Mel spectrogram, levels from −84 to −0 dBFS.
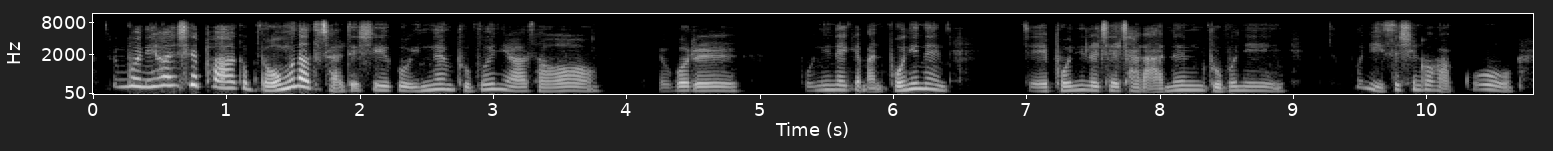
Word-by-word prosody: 충분히 325 0 +2
현실 375 +2 +6
파악은 265 - +3
너무나도 255 - +8
잘 - - +3
되시고 170 -3 -3
있는 195 +7 -4
부분이어서 155 -4 -4 0.5
요거를 155 +1 -1 0.5
본인에게만 185 +1 -6
본인은 205 +2 0 0.6
이제 150 -1 -6
본인을 170 +1 -2
제일 160 -2 +1
잘 145 -1 -2
아는 185 +5 -4
부분이 165 +1 -6 0.3
충분히 255 - -14
있으신 195 -1 -3
것 195 -1 -5
같고 185 -1 -7
175 Hz, 310 characters per minute, -25 LUFS, 160-215 Hz, 0.6 s, 너무나도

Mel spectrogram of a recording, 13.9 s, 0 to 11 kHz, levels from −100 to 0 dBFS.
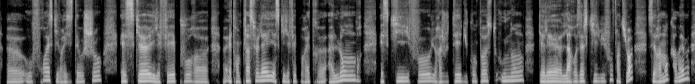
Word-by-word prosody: heu, 105 +1 -6
au 110 -2 -12
froid? 160 +8 -4
Est-ce 165 - +6
qu'il 120 - -5
va - - -10
résister 100 +1 0
au 115 +1 -8
chaud? 160 +8 +4 0.4
Est-ce 120 +1 +10
qu'il 135 -3 +3
est - - -4
fait 120 +3 -1
pour, 125 -2 -7
heu, 110 0 -7 0.4
être 115 - -2
en 115 - -6
plein 130 +5 0
soleil? 160 +4 +3
Est-ce 135 -5 +9
qu'il 120 -3 -5
est - - -6
fait 125 +2 -4
pour 110 -1 -12
être, 110 -2 -9
heu, 110 +2 -7
à 110 - -4
l'ombre? 170 +5 -4 0.4
Est-ce 110 -1 +7
qu'il 135 0 0
faut 130 +2 -4
lui 125 -3 -8
rajouter 110 +4 -5
du 110 -3 -9
compost 135 +4 -4
ou 140 0 -6
non? 160 +4 -6 0.3
Quelle 120 -2 -1
est, 120 0 +1
heu, - - -2
l'arrosage 120 +3 +2
qu'il 125 -1 -2
lui 125 - -9
faut? 190 - -7
Enfin, 130 -9 -7
tu - - +4
vois? - - +5 0.3
C'est 130 - +1
vraiment 125 +9 -2
quand 135 - -8
même, 180 +10 -3
125 Hz, 220 wpm, -26 LUFS, 115-140 Hz, 0.4 s, Est-ce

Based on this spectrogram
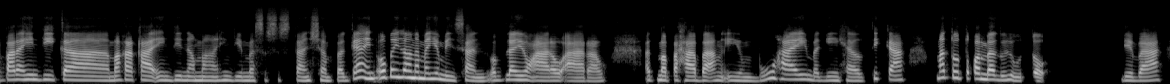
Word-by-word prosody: para 215 +1 +4
hindi 220 -1 -1
ka 195 -3 +3
makakain 200 -2 +2
din 195 0 -3
ng 185 - -1
mga 180 -1 -1
hindi 185 -1 -4
masusustansyang 180 0 -5
pagkain," 275 - +2
okey 335 +2 +3
lang 320 -2 +6
naman 265 -2 +4
yung 250 - +2
minsan 175 -3 -2
'wag 190 +1 -5
lang 215 -1 +3
yung - - 0
araw-araw 160 -3 +1 0.4
at 190 - -6
mapahaba 190 -3 +2
ang - - -6
iyong 175 -3 -4
buhay, 230 - +1
maging 180 -2 -5
healthy 175 +9 -5
ka, 215 -3 +1 0.3
matuto 305 -2 +1
kang 260 -2 +3
maguluto, 200 -6 -1 0.7
di 185 -1 -4
ba? 180 +2 +2
195 Hz, 165 wpm, -22 LUFS, 180-225 Hz, 0.7 s, lang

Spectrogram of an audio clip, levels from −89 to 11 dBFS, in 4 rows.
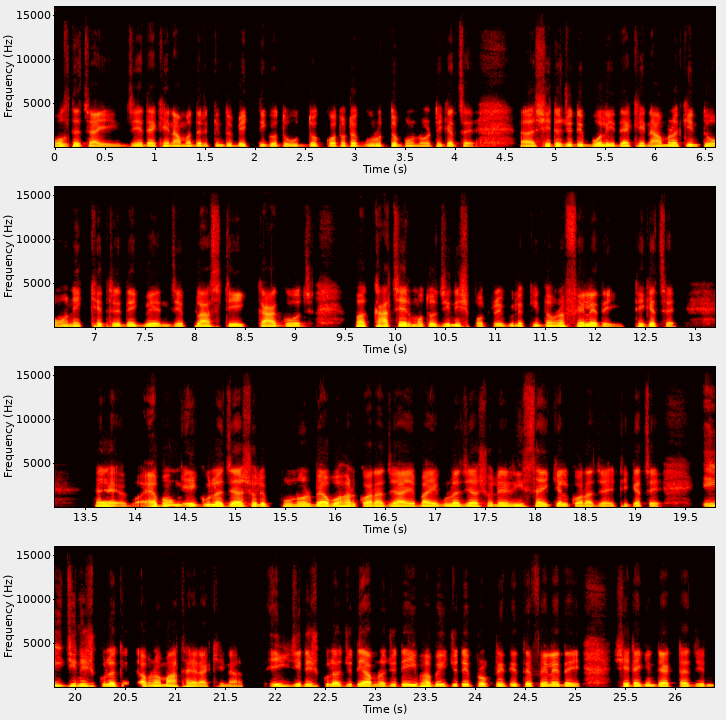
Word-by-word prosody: বলতে 135 +4 +2
চাই, 90 -1 0 0.3
যে 120 - 0
দেখেন 125 -1 +1
আমাদের 110 +2 -1
কিন্তু 120 -1 -2
ব্যক্তিগত 130 +3 -2
উদ্যোগ 120 +1 -4
কতটা 125 +1 0
গুরুত্বপূর্ণ। 115 -4 -1 0.2
ঠিক 125 - -4
আছে? - - -6 0.6
আ - - +2
সেটা 140 +1 +2
যদি 145 0 +2
বলি 125 -4 +4
দেখেন 110 +1 0
আমরা 130 +2 +2
কিন্তু 145 -1 0 0.2
অনেক 165 +3 -1
ক্ষেত্রে 150 -1 0
দেখবেন 115 -3 +2
যে 105 - +1
প্লাস্টিক, 115 -1 0 0.2
কাগজ 115 0 0 0.5
বা 145 - +5
কাঁচের 150 +2 +3
মতো 150 +1 -3
জিনিসপত্র 120 -6 -2
এগুলো 115 +2 -3
কিন্তু 125 -1 -5
আমরা 125 +1 +3
ফেলে 130 -1 +5
দেই। 85 +3 -5 0.2
ঠিক 135 - -1
আছে? - - -6 0.8
হ্যাঁ 180 -1 +5 0.4
এবং 150 -2 +2 0.2
এগুলা 155 +3 +4
যে 160 - +6
আসলে 145 +1 +1 0.2
পুনর্ব্যবহার 140 -3 +3
করা 125 -2 +4
যায় 115 -2 +4
বা 115 - +3
এগুলা 120 +2 +3
যে 130 - +2
আসলে 125 +1 -2 0.2
recycle 135 +1 0
করা 110 -3 +2
যায়, 90 -1 -2
ঠিক 120 - -9
আছে? - - -4 0.6
এই 215 - +2
জিনিসগুলো 170 -3 +2
কিন্তু - - -16
আমরা 130 +1 +1
মাথায় 120 0 0
রাখি 95 +1 -8
না। 90 - -7 0.4
এই 170 - +1
জিনিসগুলা 165 -1 0
যদি 165 0 0
আমরা 155 +1 -2
যদি 150 0 -2
এইভাবেই 145 +3 +3
যদি 165 -1 +2
প্রকৃতিতে 150 -1 -1
ফেলে 130 -1 +2
দেই 105 -2 +2 0.4
সেটা 125 -1 +1
কিন্তু 130 -1 -1
একটা 125 +2 -3
জি 130 - -3
130 Hz, 170 wpm, -20 LUFS, 115-145 Hz, 0.8 s, যে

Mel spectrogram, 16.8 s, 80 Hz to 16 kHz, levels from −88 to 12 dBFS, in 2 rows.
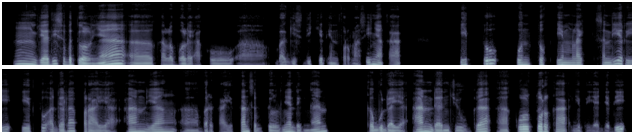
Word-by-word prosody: Mmm, 155 -3 +3
jadi 115 +7 +5
sebetulnya, 125 - +5
eee, 100 -1 -1
kalau 90 -1 -7
boleh 95 +1 -3
aku, 90 +1 -10
eee, 90 0 -15 0.2
bagi 90 +1 -8
sedikit 100 +4 -9
informasinya, 100 +5 -4
Kak, - - -8 0.8
itu 150 +8 +2 0.2
untuk 130 0 -2
Imlek 120 -2 +1
sendiri 120 -1 0 0.2
itu 110 +9 -6
adalah 115 +6 -3
perayaan 110 - -3
yang, 120 +3 -2
eee, 95 -2 -10
berkaitan 95 +6 -4
sebetulnya 100 +1 -3
dengan 110 +6 -3 0.5
kebudayaan 105 +5 +2
dan 95 -1 +2
juga, 100 +9 +1
eee, 100 -3 -4
kultur, 130 0 +6
Kak, 110 -4 -1
gitu 90 0 -13
ya, - - -9
jadi, 115 +6 0
110 Hz, 120 wpm, -31 LUFS, 95-130 Hz, 0.8 s, kultur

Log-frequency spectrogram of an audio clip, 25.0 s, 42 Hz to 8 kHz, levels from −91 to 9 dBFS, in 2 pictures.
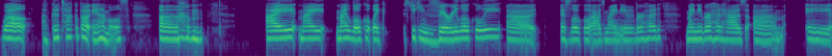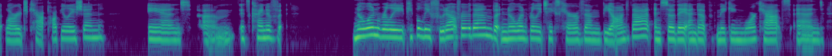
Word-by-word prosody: Well, 230 -2 +6 0.2
I'm 195 - -8
gonna 240 +4 -1
talk 260 +2 -4
about 260 -5 +4
animals. 210 0 -1 0.4
Um, 215 0 +2 1.0
I 230 +2 +7
my 225 0 +2 0.2
my 225 +1 +3
loca 210 -2 +3
like, 205 -2 +2 0.3
speaking 225 -6 -3
very 200 +4 +3
locally- 240 +3 +1
uh, 200 -2 0 0.4
as 205 -3 -2
local 200 -1 +1
as 180 +2 -2
my 190 0 -4
neighborhood- 210 +4 -3 0.4
my 210 0 0
neighborhood 220 +1 0
has, 195 -2 -2
um, 175 -2 -5 0.4
a 195 -4 -3
large 180 -2 -4
cat - - -7
population, 225 +3 -4 0.6
and, 190 -2 -3 0.3
um, 200 +6 -8
it's 220 0 -4
kind 235 0 -1
of 235 -2 -4 1.1
no 260 +3 +5
one 300 +1 +8
really 250 -2 +4
people 255 +3 0
leave 260 -1 +2
food 220 +1 0
out 255 - +2
for 290 0 +4
them, 300 0 +3
but 225 -5 +2
no 220 +1 0
one 225 -1 0
really 220 -2 -2
takes 215 +1 -3
care 190 -2 -4
of 195 - -6
them 195 -2 -3
beyond 185 +2 -2
that, 265 0 +2
and 205 -2 -1
so, 205 +2 +4
they 200 0 +4
end 195 +1 -2
up 190 -2 -2
making 195 0 -5
more 200 +2 -3
cats 195 -3 -2
and 185 +1 -5
215 Hz, 150 wpm, -24 LUFS, 195-235 Hz, 1.1 s, one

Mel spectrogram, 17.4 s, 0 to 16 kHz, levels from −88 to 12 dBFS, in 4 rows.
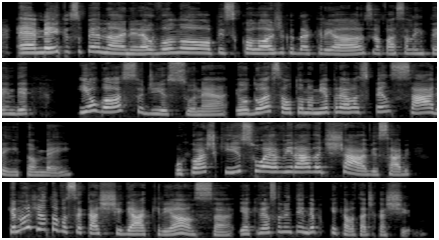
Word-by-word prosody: É 270 +1 +7
meio 280 +3 +7
que 320 0 -11
Super 320 -1 -1
Nanny, 230 -5 +2
né, 210 - +4
eu 225 +1 +1
vou 245 +3 0
no 265 -2 +2
psicológico 250 0 0
da 225 -2 -2
criança, 215 0 -1
eu 225 - -4
faço 215 +1 -4
ela 225 0 -9
entender. 220 -1 -6 0.4
E 295 - 0
eu 380 +3 +1
gosto 310 0 +3
disso, 200 -6 -5
né, 175 +2 -4
eu 215 +2 -3
dou 255 +4 +1
essa 320 -2 +2
autonomia 265 +1 -3
pra 300 0 -2
elas 295 +1 -1
pensarem 275 - +1
também. 150 +1 -9 1.0
Porque 215 +4 -9
eu - - +3
acho 310 +2 0
que 290 - -11
isso 360 +2 -1
é 325 - +5
a - - +2
virada 310 0 +3
de 305 - -14
chave, 175 - +4
sabe. 165 +1 0 0.3
Porque 310 - +1
não 320 - 0
adianta 455 +7 0
você 310 -5 +2
castigar 225 -6 +2
a 195 - +1
criança 180 -4 -1
e 210 - -5
a 210 - -4
criança 265 +7 -5
não 315 - -7
entender 300 -2 -5
porque 295 -2 -13
que 240 - -17
ela 180 -3 -3
tá 170 -2 -5
de 160 - -12
castigo. 160 +3 -8
250 Hz, 200 wpm, -24 LUFS, 210-300 Hz, 1.0 s, É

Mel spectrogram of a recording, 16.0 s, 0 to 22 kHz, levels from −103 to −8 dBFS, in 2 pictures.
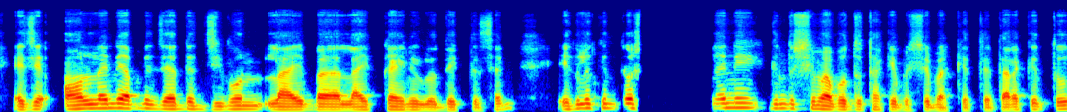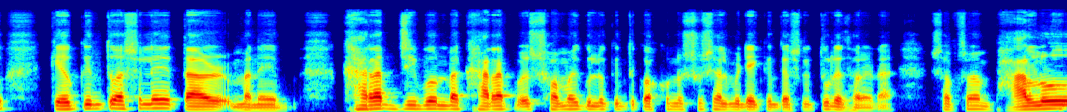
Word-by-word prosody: এই - - +1
যে 120 - +1 0.3
online 150 +3 +3
এ - - +7
আপনি 150 0 -5
যাদের 125 -1 +2
জীবন 120 +3 -1 0.2
লাইফ 105 -1 +4
বা 105 - +5 0.2
life 100 0 -1
কাহিনীগুলো 100 -2 0
দেখতেছেন 95 +1 -7 0.4
এগুলো 145 +6 -2
কিন্তু 155 -1 -7
য়াস 160 - +2 0.5
online 160 +1 -3
এ - - -2 0.2
কিন্তু 150 0 -5
সীমাবদ্ধ 110 -5 +1
থাকে 100 - -5
বেশিরভাগ - - -6
ক্ষেত্রে। - - -9
তারা 100 - 0
কিন্তু 110 +3 -6 0.4
কেউ 120 -1 +5
কিন্তু 140 0 -1
আসলে 145 +2 +1 0.2
তার 105 -1 +9 0.3
মানে 95 0 -1 0.6
খারাপ 130 +2 +6
জীবন 130 0 +2
বা 120 - +6
খারাপ 115 +1 +4
এ - - -2
সময়গুলো 115 +1 -1
কিন্তু 105 - -9
কখনো 110 -1 -3
social 110 0 -4
media 100 0 +1
কিন্তু 95 -1 -8
আসলে 95 +1 -12
তুলে 110 -4 0
ধরে 85 - -3
না। - - -6 0.4
সবসময় 120 -1 -3 0.2
ভালো 115 +7 +6
115 Hz, 170 wpm, -25 LUFS, 105-130 Hz, 0.6 s, তার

